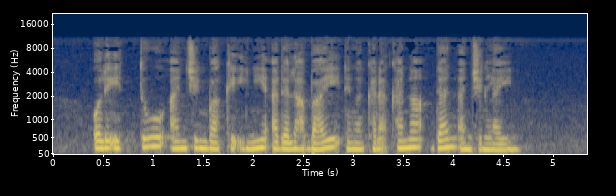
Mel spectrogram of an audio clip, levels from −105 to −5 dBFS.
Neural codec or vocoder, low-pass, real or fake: none; 10.8 kHz; real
